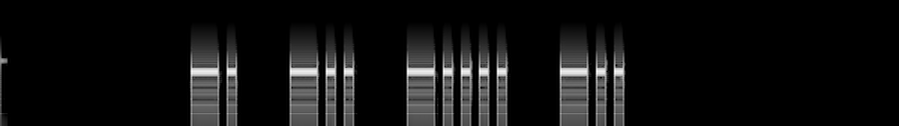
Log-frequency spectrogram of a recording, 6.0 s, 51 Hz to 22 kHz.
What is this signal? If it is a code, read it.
Morse code, heard as a keyed tone, about 20 wpm, spaced as for 15 wpm, 700 Hz. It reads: ND6D
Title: 161 Lesson 26g - Letter g - Call Signs 20wpm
